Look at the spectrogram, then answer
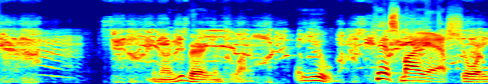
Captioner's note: more aggressive chicken sounds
